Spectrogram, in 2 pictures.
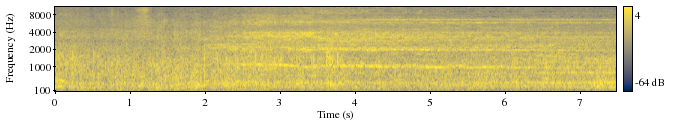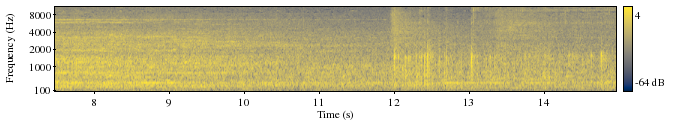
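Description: TGV trainset rolling slowly past, wheels and running gear running with steady high-pitched squealing tones that sag slightly in pitch. A quick run of sharp clicks comes near the end.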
